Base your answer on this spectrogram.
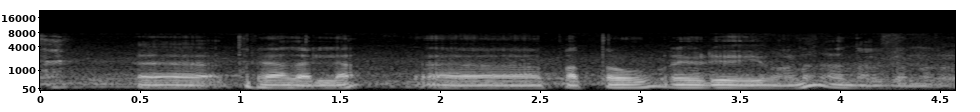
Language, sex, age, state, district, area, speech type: Malayalam, male, 30-45, Kerala, Thiruvananthapuram, rural, spontaneous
